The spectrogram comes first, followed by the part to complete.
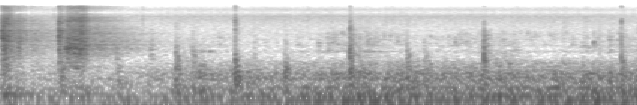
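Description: Radio-drama sound effects: a ship's metal hatch clanking open with two sharp sudden noises at the start, then the steady low rumble of a ship at sea with wind, dotted with light clicks.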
